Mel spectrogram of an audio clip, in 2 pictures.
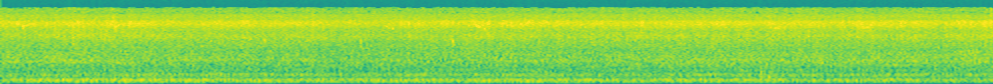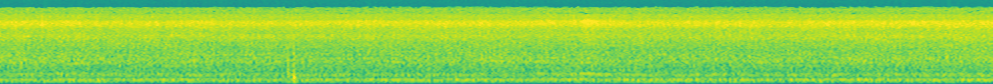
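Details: Many honey bees active at an established Michigan hive in spring, collecting pollen from tree buds on the first warm day; continuous low buzzing drone with a brief click near the end.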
